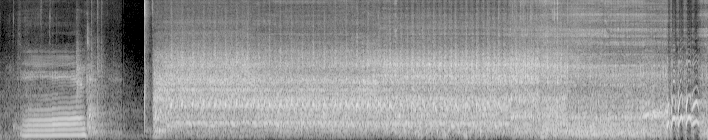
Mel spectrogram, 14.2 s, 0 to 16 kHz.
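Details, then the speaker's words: 1947 Willys CJ-2A, not run in 30 years, first start after cylinders soaked in oil: after a short crank it catches and keeps running, but lumpy and uneven; rough running. "and it ran it didn't ran good it didn't ran good but it [Music] ran"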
